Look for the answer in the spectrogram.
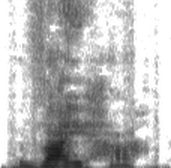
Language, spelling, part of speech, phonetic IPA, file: Polish, wajcha, noun, [ˈvajxa], Pl-wajcha.ogg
